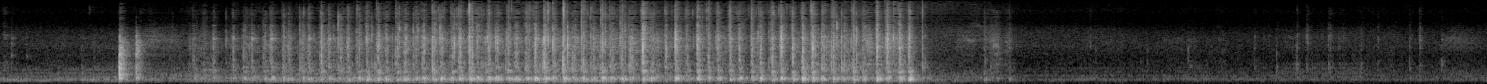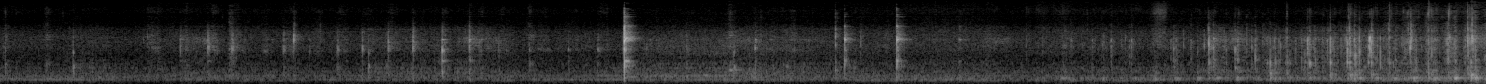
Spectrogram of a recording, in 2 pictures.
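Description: Silicone-coated balloon whisk beating egg yolks and oil in a glass bowl: a fast, dense rattle for about eight seconds. Then it goes quiet apart from scattered light clicks and a few sharp taps as melted chocolate is scraped in from a glass cup with a spatula. Brisk whisking starts again near the end.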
